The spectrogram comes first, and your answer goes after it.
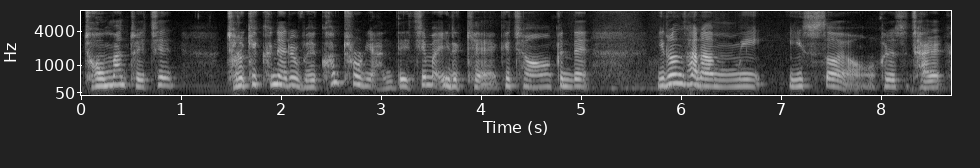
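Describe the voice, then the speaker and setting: A woman's voice: mid-range voice, unhurried. A middle-aged woman, a professor, giving a casual talk on parenting advice and acting out little scenes between mother and child.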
